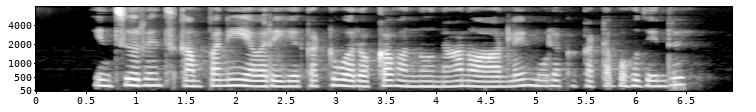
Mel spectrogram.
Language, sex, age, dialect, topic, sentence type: Kannada, female, 18-24, Northeastern, banking, question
